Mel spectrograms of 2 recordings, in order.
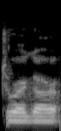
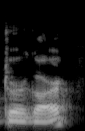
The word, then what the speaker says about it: Duergar: Thrimnor is a Duergar realm, Duergar or Durgar. Either pronunciation is correct. It's an old Scandinavian word, comes from Old Norse. It literally means dwarves. And in the real world, in different parts of Scandinavia, it actually is pronounced slightly different. Duergar and Duragar. So either one technically is correct.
